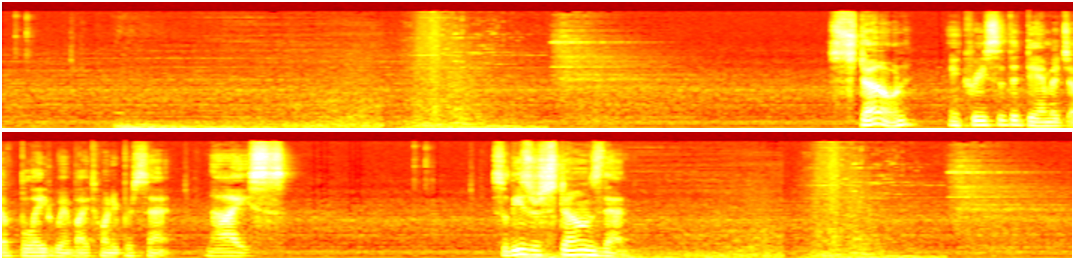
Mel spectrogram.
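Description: A deep magical whoosh swells as a card bursts into light.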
